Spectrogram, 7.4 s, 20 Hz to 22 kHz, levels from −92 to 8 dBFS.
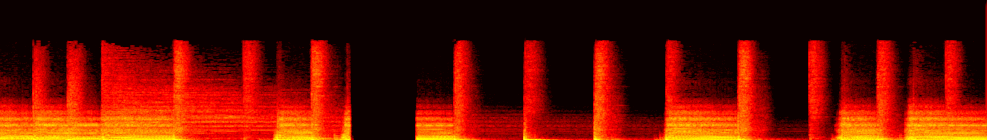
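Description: At 2.64 s the sound cuts off abruptly and stays silent until 3.13 s, an audio dropout to silence lasting about 0.49 s. The input was likely lost while recording continued, so silence was written. The waveform shows a flat line, the spectrogram a blank column with no room tone.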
